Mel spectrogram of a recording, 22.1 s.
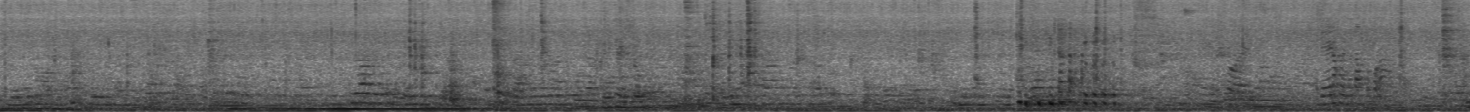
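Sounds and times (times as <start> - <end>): meat sizzling on a grill pan: 0.0 - 22.0
chopsticks clicking on plates: 6.1 - 6.6, 7.4 - 8.4, 10.2 - 12.0, 16.0 - 17.0, 20.9 - 22.0.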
